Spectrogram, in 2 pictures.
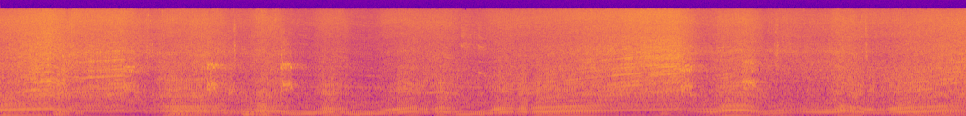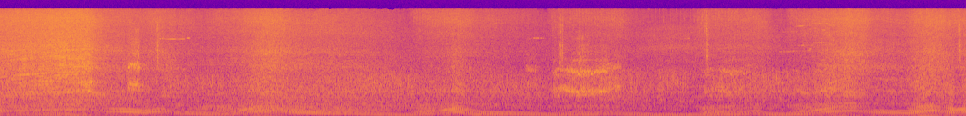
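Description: A sports car engine revs up and down as the car speeds along.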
